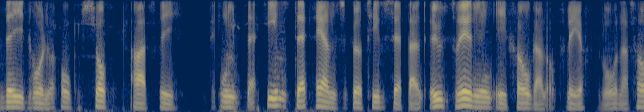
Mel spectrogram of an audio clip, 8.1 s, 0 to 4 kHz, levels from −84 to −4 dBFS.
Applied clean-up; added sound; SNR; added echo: neural separator model SepFormer WHAMR!.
